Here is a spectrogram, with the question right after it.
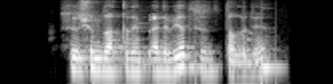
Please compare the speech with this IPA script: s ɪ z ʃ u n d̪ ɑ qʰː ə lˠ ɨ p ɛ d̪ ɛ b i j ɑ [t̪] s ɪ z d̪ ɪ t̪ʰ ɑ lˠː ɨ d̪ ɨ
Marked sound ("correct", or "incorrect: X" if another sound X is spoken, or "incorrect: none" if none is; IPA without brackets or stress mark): correct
